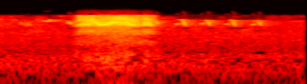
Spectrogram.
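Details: Smallest barn owl chick at Starr Ranch during a morning feeding by the mother, one broad hissing screech lasting half a second, followed by several soft high ticks.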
